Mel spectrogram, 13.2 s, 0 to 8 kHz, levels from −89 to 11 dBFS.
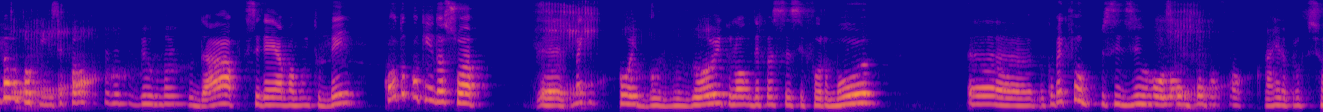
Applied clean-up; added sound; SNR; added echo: neural mask model DeepFilterNet 3.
